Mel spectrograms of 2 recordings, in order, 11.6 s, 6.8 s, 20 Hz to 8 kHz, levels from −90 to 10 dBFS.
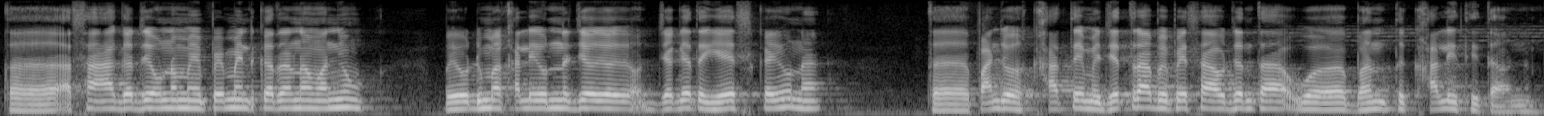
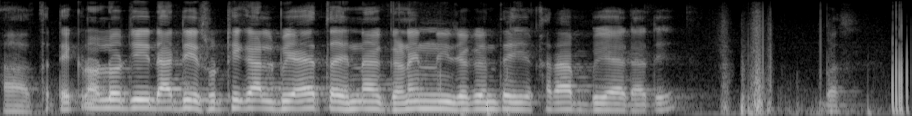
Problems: constant background noise, echo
